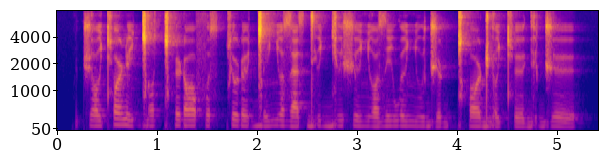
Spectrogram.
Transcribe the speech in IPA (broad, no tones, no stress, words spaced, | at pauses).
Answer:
t͡ʃɔcʰɔ ɳiɡ͡ǀɔ ǀʰøɽɔfos cuɽøɡ͡ǀe ʎɔzasdjɨ ɟɨ ʃøʎɔzi wɵʎud͡ʒoɖ ǀʰɔɖ jɔcʰøɡʲɔ d͡ʒø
